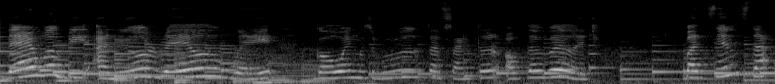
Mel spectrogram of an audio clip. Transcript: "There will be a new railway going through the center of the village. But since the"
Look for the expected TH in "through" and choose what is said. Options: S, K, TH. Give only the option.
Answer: S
